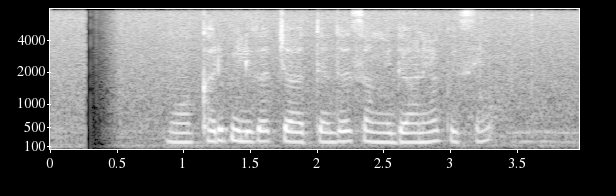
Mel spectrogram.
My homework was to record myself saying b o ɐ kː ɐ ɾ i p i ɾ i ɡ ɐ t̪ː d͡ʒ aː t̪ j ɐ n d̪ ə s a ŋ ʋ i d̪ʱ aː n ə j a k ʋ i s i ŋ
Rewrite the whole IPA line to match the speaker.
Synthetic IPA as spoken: m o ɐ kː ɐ ɾ i p i l i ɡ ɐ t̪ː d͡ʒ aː t̪ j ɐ n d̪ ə s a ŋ ʋ i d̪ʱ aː n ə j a k ʋ i s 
